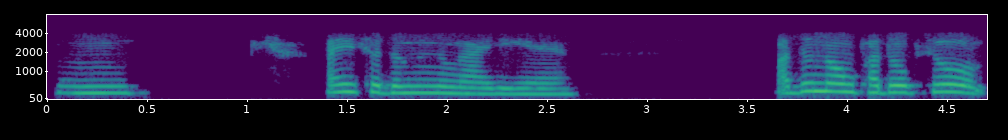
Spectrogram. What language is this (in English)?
Manipuri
